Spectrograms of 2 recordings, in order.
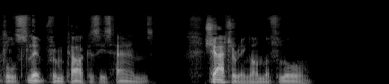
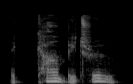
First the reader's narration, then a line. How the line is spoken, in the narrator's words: whispered Mercedes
